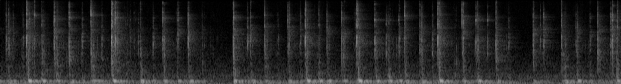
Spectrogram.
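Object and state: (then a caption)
Plastic computer keyboard. Rapid typing with long natural nails and fingertips on a full-size black plastic computer keyboard with hollow keys. The taps come as a fast, uneven stream of short, bright clicks with quick decay. A steady low hum runs underneath throughout.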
